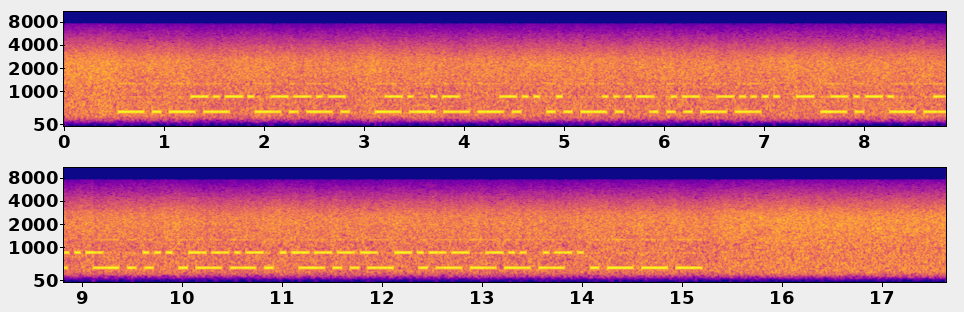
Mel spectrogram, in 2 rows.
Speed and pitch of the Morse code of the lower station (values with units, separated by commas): 14 wpm, 430 Hz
